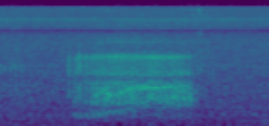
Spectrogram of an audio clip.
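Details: Ragdoll cat perched on a table, looking restlessly around; one short mid-pitched meow-like call with clear harmonics, lasting under a second, over a soft steady indoor hiss.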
